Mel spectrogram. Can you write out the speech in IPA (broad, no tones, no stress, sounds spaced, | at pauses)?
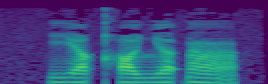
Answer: j e qʰ o ʎ ɐ ʔ ɾ ɐ̃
